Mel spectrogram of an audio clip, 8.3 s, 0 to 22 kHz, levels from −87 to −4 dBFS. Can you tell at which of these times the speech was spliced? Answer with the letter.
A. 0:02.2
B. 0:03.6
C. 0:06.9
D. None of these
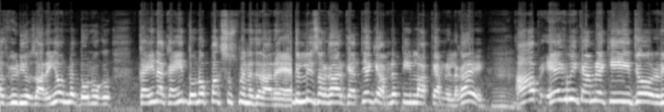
B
